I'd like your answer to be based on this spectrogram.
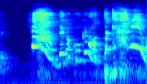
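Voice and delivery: high-pitched mock outrage; indignant refusal. Partner told to attend the training, high mock indignation. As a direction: squeal it like an exasperated partner.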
